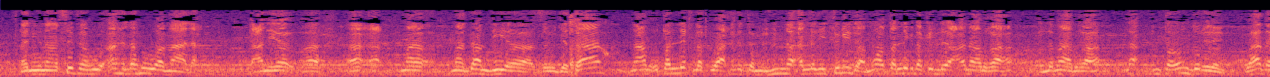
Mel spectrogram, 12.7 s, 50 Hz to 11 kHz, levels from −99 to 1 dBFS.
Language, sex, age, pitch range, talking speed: Arabic, male, 40-59, 170-205 Hz, 155 wpm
